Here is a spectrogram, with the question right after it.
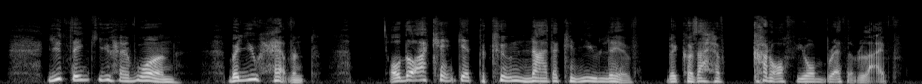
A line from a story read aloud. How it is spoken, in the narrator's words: Sobbing, said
